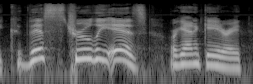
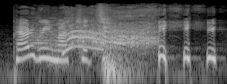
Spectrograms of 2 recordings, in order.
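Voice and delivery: high, loud, laughing shout of the words; mock victory scream; jubilant shout; 8 semitones higher, 4 dB louder, slower than usual. Real, not acted. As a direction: whoop it out with a laugh. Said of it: "more jubilant than I remember".

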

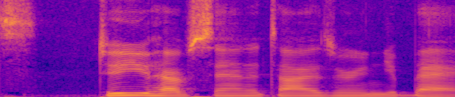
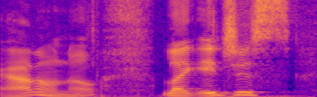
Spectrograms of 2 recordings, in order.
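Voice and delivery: ordinary talk

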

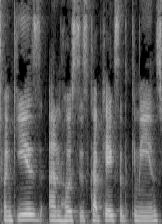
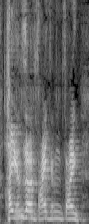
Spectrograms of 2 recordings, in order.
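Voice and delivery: mock German jabber, higher and louder; fake German gibberish; 6 semitones higher, 4 dB louder, faster than usual. Host mocking film's fake German, gibberish German accent. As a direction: imitate movie villains jabbering in pretend German. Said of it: "speaking gibberish they think sounds like German".

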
